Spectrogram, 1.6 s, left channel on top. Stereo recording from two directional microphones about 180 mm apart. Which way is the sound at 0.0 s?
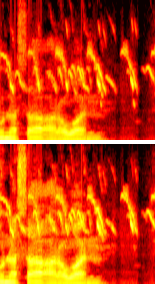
Centre (ahead or behind).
